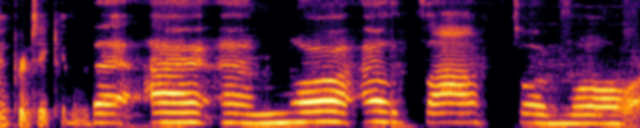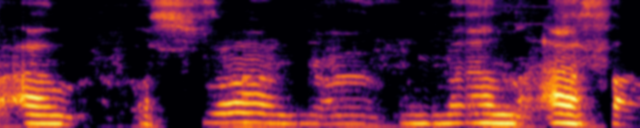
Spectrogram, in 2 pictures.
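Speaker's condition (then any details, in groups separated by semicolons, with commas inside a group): ALS; diagnosed almost five years ago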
